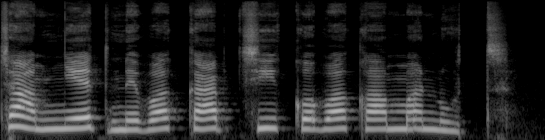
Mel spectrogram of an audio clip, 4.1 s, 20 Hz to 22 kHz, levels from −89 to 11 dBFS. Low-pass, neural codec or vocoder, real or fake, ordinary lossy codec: none; vocoder, 44.1 kHz, 128 mel bands, Pupu-Vocoder; fake; none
